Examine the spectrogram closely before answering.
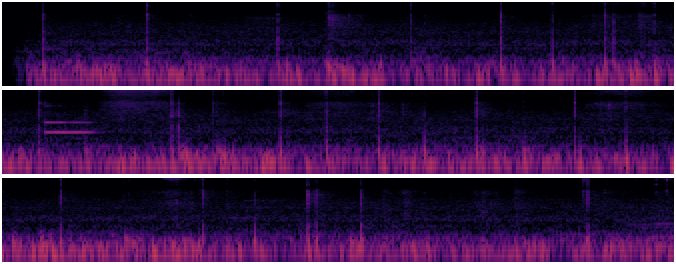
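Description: Hand embroidery needle punching in and out of taut fabric: irregular light ticks and taps over a low steady rumble, with one short beep about three and a half seconds in.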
